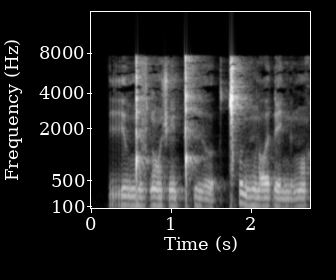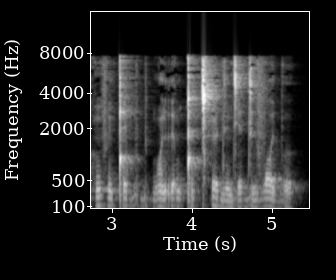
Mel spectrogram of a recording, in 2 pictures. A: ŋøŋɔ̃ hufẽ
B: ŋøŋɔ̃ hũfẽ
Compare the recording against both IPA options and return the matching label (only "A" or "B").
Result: B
